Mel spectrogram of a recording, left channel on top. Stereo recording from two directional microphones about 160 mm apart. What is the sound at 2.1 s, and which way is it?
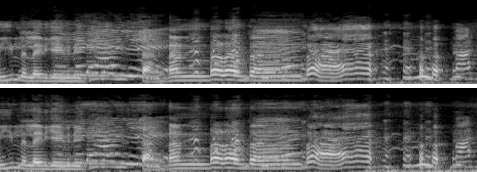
A woman's voice, 15° right (ahead or behind).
